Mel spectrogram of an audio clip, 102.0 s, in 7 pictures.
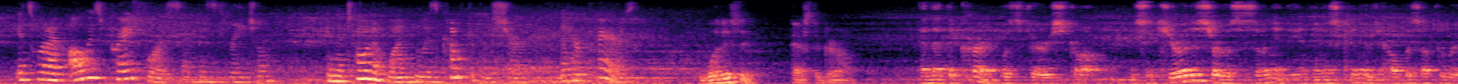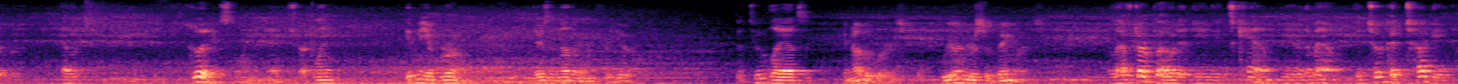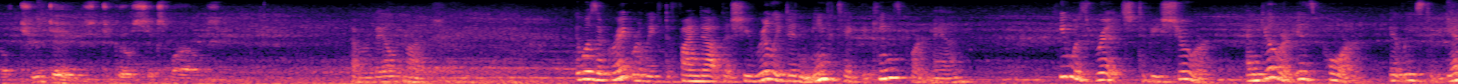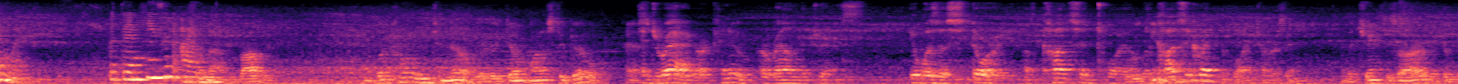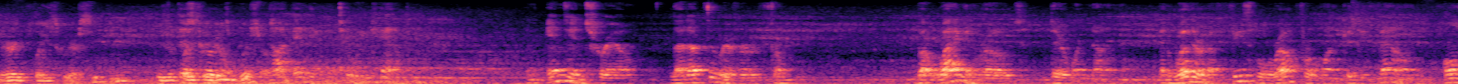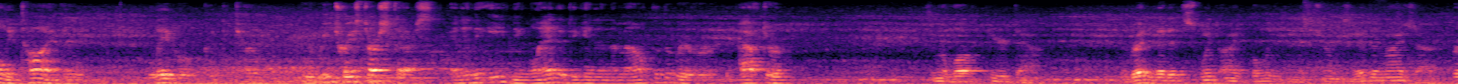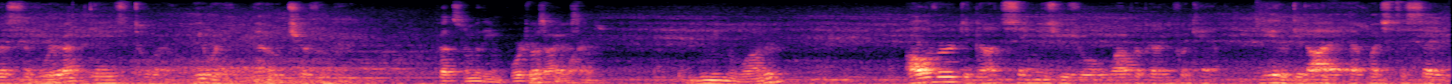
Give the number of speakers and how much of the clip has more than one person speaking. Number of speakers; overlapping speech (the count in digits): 4, about 5%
